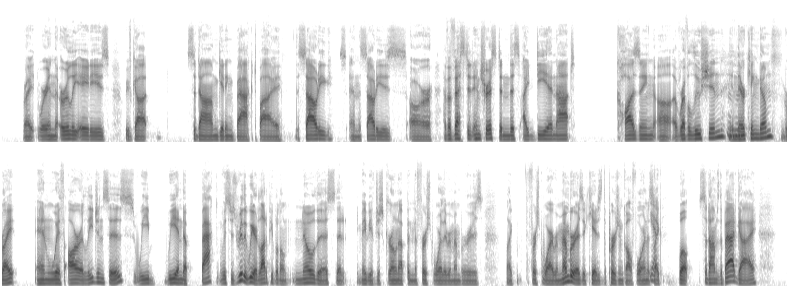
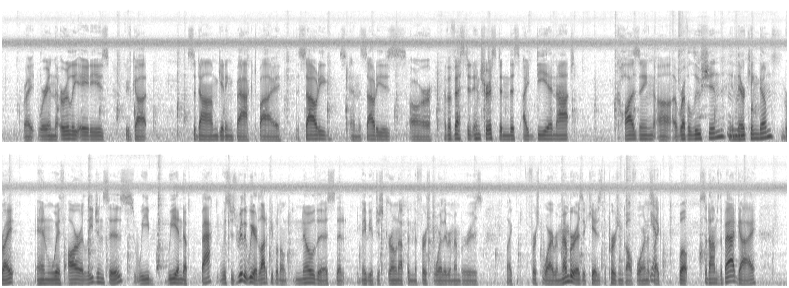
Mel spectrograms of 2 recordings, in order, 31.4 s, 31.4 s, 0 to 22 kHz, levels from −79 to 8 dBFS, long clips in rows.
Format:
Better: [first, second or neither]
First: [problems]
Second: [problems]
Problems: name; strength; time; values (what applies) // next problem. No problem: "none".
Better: first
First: none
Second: animal sounds; noticeable; throughout; 15 dB below the speech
